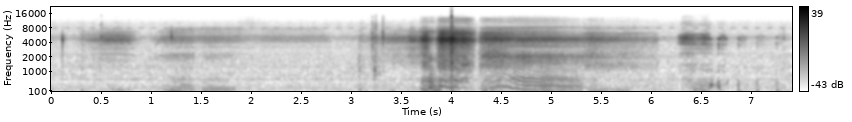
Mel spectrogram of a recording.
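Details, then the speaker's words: Sleeping infant boy, about 7 to 8 months old, making noisy, tonal snoring breaths, one much louder and longer than the rest; snoring. "Say what you want. My son snores louder than me. Check this out."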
